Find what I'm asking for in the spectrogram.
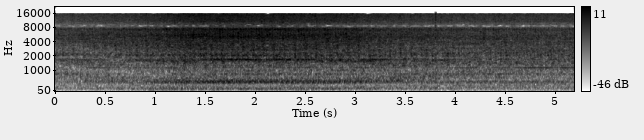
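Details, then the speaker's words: Lada Vesta after a cold start: hydraulic lifters and then piston noise fade out, leaving an even, steady idle with soft light ticking. Runs smoother since new spark plugs with a smaller gap; 5W-30 oil changed at about 67,000. "принципе то двигатель очень ровно работает вот саде когда я поменял свечи движок реально начал ровнее работать"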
